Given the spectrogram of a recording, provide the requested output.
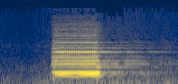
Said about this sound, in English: I think that horn was not even a real horn. It's had echo in it, that horn. You think that's the ghost's car? Let me hear that.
